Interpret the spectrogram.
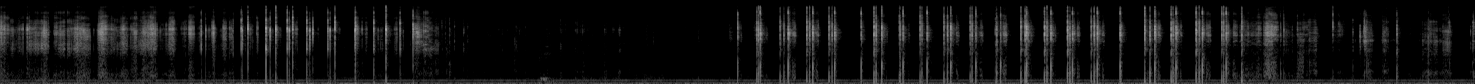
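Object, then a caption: Plastic joystick controller. Fingertips and long nails tap the base and move the stick of a small, hollow, black plastic Atari 2600 joystick controller held in hand. Rapid, bright, clicky taps and scratchy rattles come in dense bursts, pause into near silence for about three seconds, then resume just as busily. A faint, steady low hum runs underneath throughout.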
